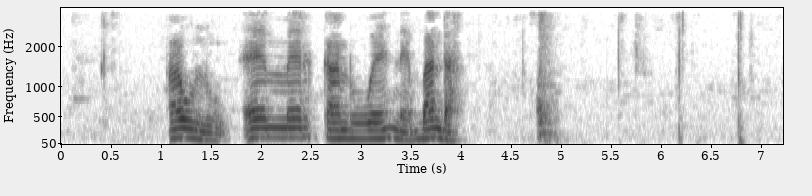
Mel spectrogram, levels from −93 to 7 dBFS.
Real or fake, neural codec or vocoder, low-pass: real; none; 3.6 kHz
